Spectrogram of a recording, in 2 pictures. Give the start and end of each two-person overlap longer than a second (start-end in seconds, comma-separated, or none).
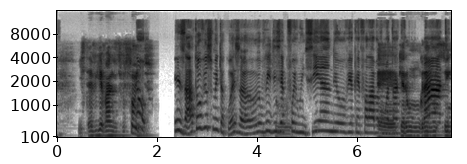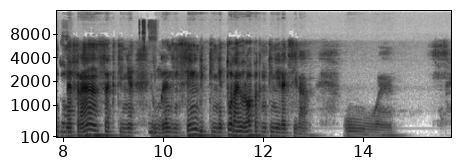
6.5-8.3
